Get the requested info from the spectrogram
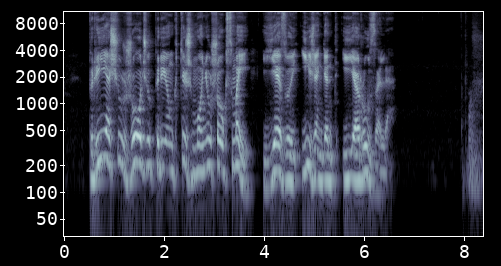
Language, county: Lithuanian, Vilnius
